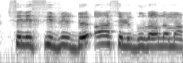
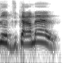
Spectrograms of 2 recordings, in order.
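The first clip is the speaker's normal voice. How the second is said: normal talking voice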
